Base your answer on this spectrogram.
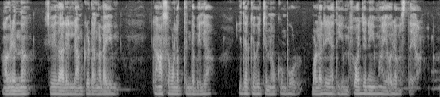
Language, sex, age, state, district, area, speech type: Malayalam, male, 60+, Kerala, Kollam, rural, spontaneous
